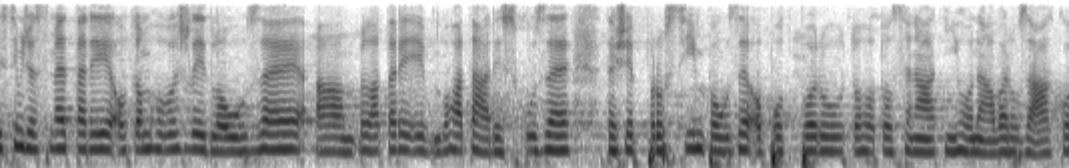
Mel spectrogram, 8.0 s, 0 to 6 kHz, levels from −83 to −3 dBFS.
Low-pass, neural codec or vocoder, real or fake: 5.4 kHz; none; real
